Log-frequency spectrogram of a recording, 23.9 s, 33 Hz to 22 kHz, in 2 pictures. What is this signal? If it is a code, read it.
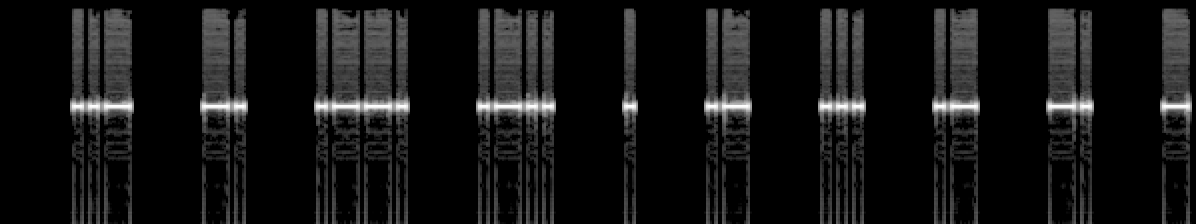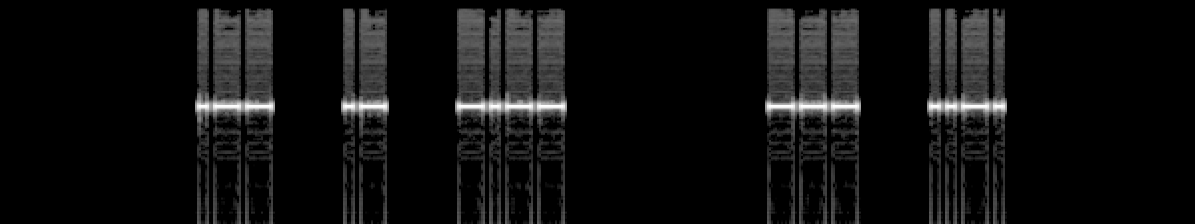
Morse code, heard as a keyed tone, about 15 wpm, spaced as for 8 wpm, 1000 Hz. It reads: UNPLEASANT WAY OF
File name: qotdfiles / 8wpm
